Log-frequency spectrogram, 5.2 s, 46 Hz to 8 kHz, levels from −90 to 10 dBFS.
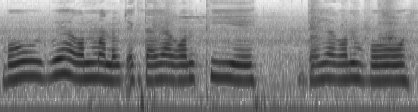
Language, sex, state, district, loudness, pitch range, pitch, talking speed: Chakma, female, Tripura, Dhalai, -13 LUFS, 200-220 Hz, 210 Hz, 125 wpm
